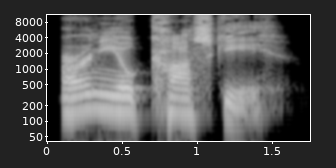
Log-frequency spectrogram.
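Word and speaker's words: Aarniokoski: But, and I'll get to it in a second, directed by Douglas, and I got it wrong during the short track, Douglas Arniokoski is, I believe, how you say his name.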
